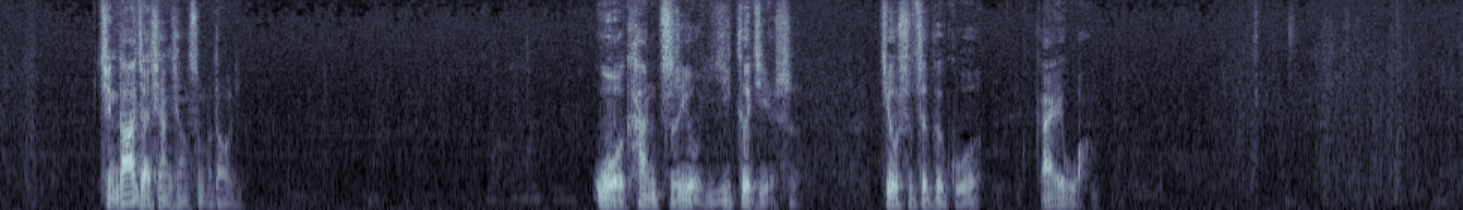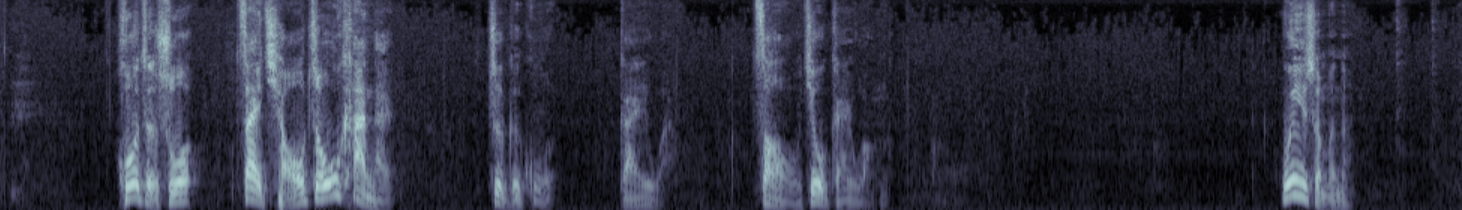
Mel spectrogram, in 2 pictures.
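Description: A middle-aged man lectures slowly and emphatically into a microphone, with long pauses between phrases.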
